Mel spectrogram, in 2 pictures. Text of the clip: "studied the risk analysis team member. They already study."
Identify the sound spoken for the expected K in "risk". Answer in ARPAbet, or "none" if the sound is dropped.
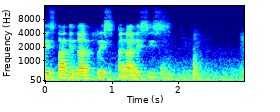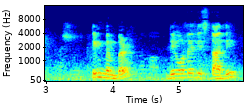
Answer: none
